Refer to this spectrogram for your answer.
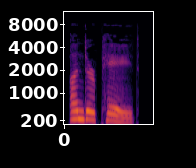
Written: underpaid

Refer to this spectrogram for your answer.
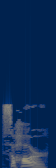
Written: sahar

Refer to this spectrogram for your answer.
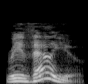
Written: revalue

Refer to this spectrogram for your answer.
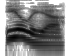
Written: elia

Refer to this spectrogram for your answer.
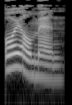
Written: oilmen

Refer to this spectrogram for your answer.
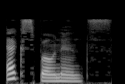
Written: exponents

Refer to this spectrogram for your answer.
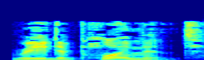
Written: redeployment

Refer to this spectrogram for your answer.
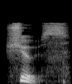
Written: schuss

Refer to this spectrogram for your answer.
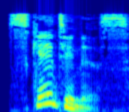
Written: scantiness

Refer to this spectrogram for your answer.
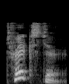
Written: trickster

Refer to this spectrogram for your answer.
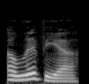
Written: Olivia

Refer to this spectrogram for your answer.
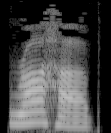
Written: rahab

